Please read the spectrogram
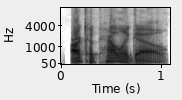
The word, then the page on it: archipelago: American English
